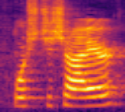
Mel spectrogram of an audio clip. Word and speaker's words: Worcestershire: And Worcestershire sauce. That's a good one. It also gives it a little bit of a kick. How's that pronounced exactly? Worcestershire. Is it? Worcestershire.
